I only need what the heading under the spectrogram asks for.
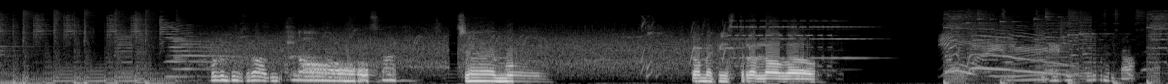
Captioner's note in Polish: Aplauz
